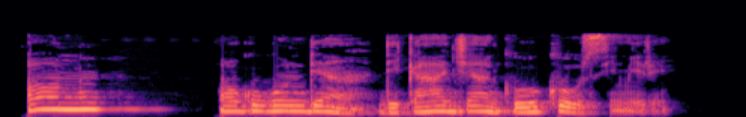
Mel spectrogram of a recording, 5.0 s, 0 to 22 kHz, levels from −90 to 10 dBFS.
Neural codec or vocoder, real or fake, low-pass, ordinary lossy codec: none; real; 7.2 kHz; none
